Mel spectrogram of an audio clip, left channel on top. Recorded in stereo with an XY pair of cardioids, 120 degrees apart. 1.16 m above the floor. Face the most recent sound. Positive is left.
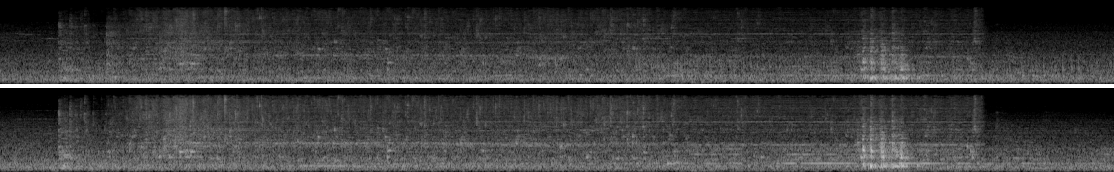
turn(degrees=-50)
